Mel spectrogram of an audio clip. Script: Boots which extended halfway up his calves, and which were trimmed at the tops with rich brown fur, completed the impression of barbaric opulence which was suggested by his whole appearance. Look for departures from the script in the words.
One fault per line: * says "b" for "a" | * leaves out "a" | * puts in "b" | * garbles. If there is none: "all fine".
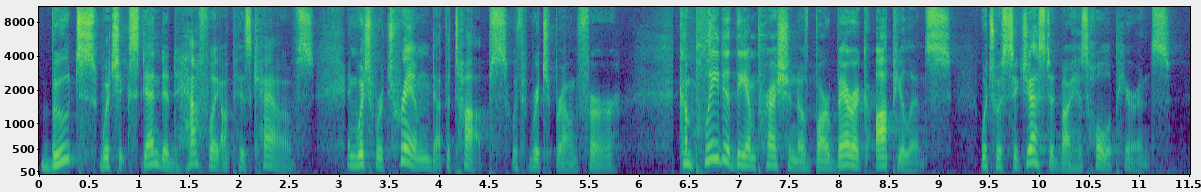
all fine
